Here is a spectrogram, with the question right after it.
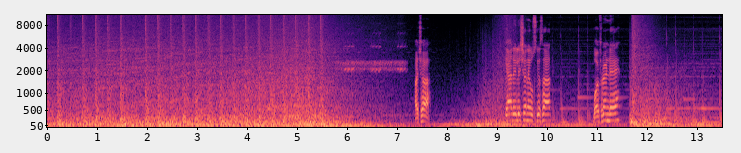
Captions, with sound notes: [drum roll] [crickets chirping] Okay. What is your relationship with him? Is he your boyfriend?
